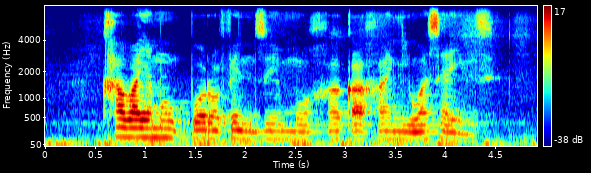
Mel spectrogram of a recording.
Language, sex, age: Tswana, male, 20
